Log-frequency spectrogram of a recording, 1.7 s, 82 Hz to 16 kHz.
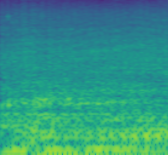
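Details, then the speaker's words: Cammed Chevrolet Camaro SS V8 restarted after resetting codes, following a roadside stall with reduced engine power, StabiliTrak and check-engine lights; fuel smell noted, owner suspects injector. It gives an even, deep idle with lumpy cam burble, no misses or knocks, holding steady: idling fine. "Idling fine."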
